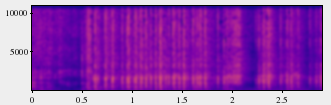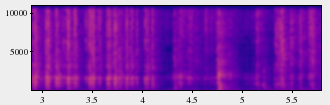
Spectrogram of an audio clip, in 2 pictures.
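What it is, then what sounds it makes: Cardboard spiral notepad. Long red nails rapidly scratch and tap the cardboard cover of a small clapperboard-design notepad with metal spiral binding and a solid stack of paper. The result is fast, dry, crackly bursts of scratching with a bright edge, broken by brief pauses and a sharper tap near the end.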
